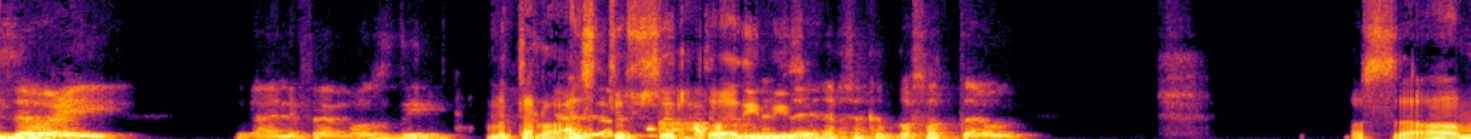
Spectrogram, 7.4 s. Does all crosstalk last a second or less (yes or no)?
no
